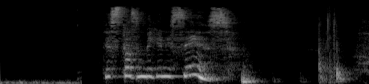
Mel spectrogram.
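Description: A young woman exclaims in exasperation.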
